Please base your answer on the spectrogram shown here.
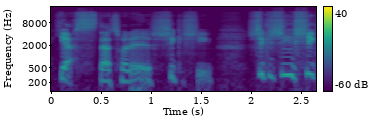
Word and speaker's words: Shikishi: Shikishi. Yes, that's what it is. Shikishi. I think it's Shikishi, but the way I hear Japanese speakers pronounce it is shikishi.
